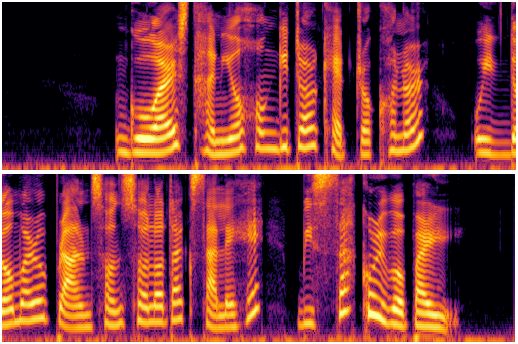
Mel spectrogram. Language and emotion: Assamese, surprised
